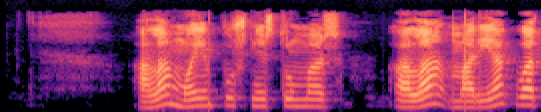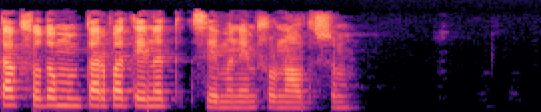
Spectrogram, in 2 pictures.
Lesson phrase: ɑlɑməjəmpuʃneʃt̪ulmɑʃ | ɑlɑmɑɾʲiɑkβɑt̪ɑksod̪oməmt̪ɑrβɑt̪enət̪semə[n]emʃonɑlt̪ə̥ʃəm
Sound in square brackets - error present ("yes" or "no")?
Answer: no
